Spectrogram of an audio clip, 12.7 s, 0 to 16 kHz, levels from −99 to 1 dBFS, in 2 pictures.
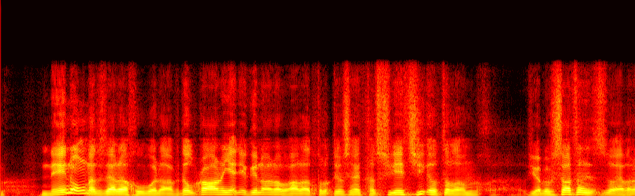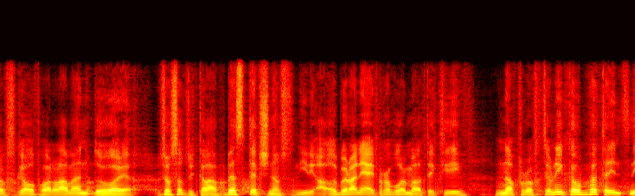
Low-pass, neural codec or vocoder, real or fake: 10.8 kHz; codec, 16 kHz in and 24 kHz out, 0.4 kbps, LongCat-Audio-Codec, four codebook decoder; fake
